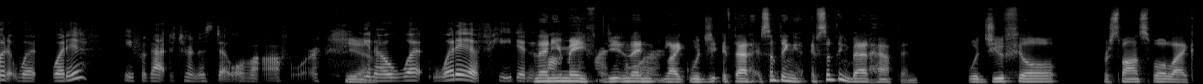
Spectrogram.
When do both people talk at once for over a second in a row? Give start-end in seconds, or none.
5.3-6.6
